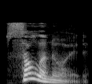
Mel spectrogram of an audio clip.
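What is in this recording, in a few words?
"solenoid", English, British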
